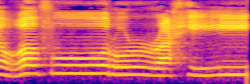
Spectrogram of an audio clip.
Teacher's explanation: रा मुशद्दद के ऊपर और लाम मुशद्दद के ऊपर जब इदगाम होगा तो साथ गुन्ना नहीं किया जाएगा। यहाँ हमने गफ़ूरुर रहीम ये नहीं करना, बल्कि पढ़ेंगे गफ़ूरुर रहीम।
